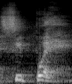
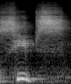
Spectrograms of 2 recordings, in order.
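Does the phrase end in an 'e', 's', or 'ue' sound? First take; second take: ue; s. First: It is two words ending in ue, no final s. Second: It is one clipped syllable ending in s. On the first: This is how people in Santa Cruz say it. "en Santa Cruz dirá si pue" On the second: This is how people from La Paz say it. "nosotros los paseños generalmente decimos sips"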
